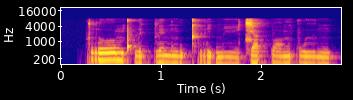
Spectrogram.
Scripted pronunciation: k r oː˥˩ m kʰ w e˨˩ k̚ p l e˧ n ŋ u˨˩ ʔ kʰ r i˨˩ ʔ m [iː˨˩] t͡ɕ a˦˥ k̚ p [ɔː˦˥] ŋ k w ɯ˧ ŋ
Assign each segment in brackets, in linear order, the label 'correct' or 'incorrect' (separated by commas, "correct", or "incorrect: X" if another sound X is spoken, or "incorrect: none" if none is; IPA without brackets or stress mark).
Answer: correct, correct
